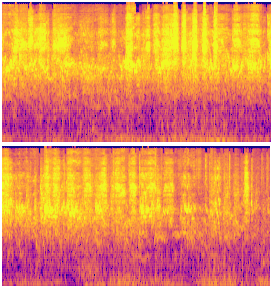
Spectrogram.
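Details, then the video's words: Many budgerigars chatter in a colony aviary: busy, high warbling and chirping with sharp clicky squeaks, loudest in the middle and fading slightly toward the end. "Budgies chirping sounds"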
